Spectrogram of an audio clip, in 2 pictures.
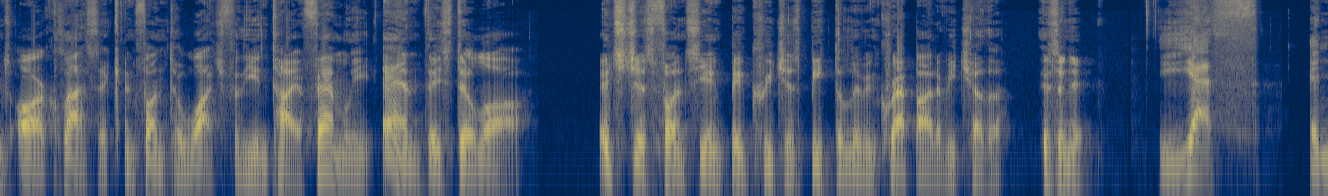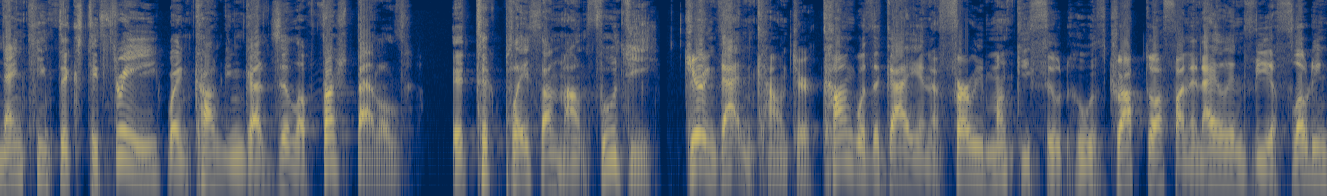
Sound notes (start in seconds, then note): none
